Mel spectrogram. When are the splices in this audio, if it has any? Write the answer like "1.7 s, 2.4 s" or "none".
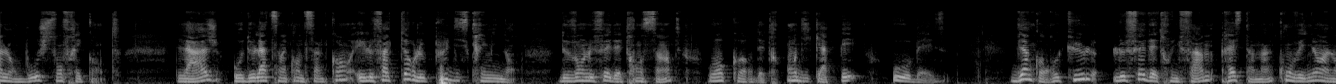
none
